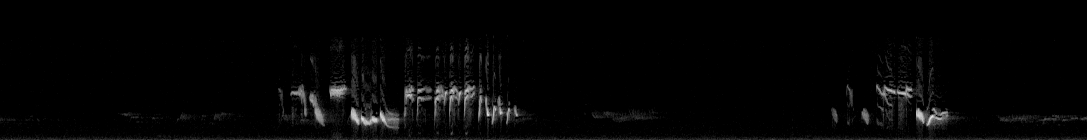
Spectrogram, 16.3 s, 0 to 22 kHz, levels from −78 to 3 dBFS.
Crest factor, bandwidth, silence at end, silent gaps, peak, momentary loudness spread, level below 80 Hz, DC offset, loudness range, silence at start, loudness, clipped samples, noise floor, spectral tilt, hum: 22 dB; 16.5 kHz; 2.1 s; none; -4 dBFS; 22 LU; -68 dBFS; under 0.1%; 14 LU; 4.35 s; -18 LUFS; under 0.1%; -63 dBFS; 5 dB/octave; none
